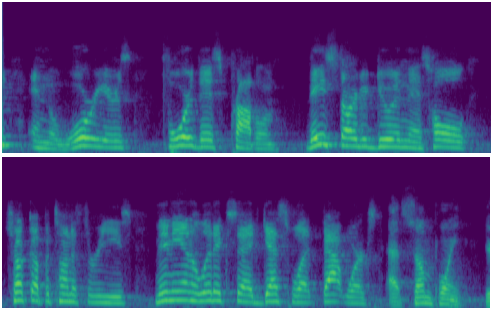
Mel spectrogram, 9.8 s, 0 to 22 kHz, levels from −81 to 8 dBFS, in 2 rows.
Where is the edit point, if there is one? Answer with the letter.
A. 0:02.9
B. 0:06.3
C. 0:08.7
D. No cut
C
